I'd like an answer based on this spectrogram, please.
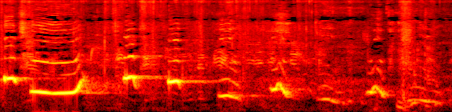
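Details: Song of a gibbon at a Thai monkey temple: clear whooping notes that leap up and down, long held tones followed by shorter swooping calls that gradually drop in pitch and fade, with little else audible.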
